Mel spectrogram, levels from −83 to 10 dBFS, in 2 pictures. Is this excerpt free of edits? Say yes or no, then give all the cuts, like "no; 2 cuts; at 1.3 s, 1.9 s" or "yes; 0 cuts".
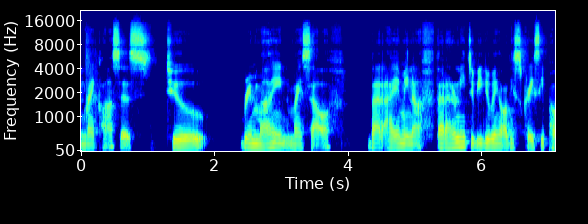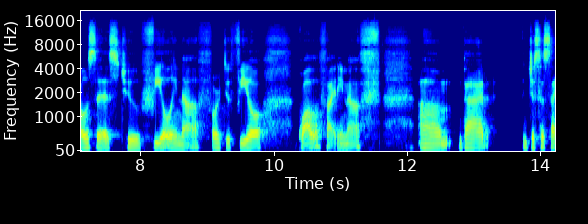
yes; 0 cuts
